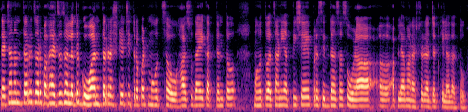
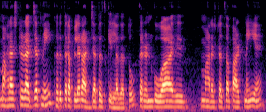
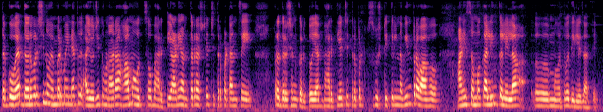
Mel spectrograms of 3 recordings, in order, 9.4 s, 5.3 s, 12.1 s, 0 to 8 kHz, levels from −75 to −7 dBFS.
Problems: constant background noise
